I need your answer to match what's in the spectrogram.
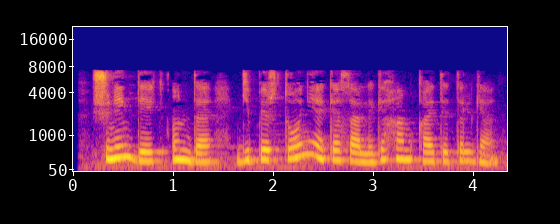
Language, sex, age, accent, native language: Uzbek, female, 19-29, Andijon, Uzbek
